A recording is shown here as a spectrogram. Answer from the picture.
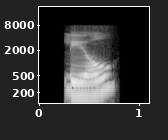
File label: "liu2", pinyin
